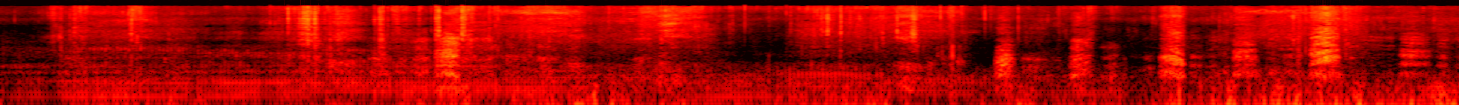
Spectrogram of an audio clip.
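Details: Two Golden Retrievers, Kohaku and Ibuki, show their joy at being taken outside for a walk after waiting quietly. They give low, rumbling, drawn-out grumbles with steady tones, amid shuffling paws, snorts and sharp clicking steps.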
